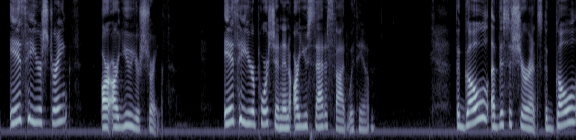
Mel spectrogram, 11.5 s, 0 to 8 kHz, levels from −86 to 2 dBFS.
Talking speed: 135 wpm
